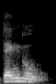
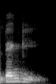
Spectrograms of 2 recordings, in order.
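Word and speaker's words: dengue: doctors even now d n gu e they pronounce it as denu when the right pronunciation is Deni Deni right so the first thing of the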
